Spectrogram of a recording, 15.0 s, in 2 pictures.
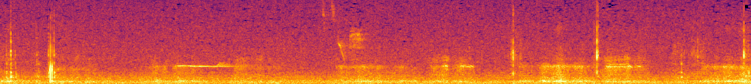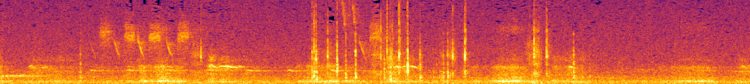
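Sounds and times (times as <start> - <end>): small birds chirping: 0.0 - 15.0
sharp camera clicks: 10.6 - 13.4.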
